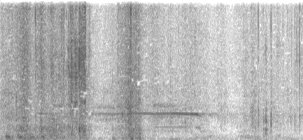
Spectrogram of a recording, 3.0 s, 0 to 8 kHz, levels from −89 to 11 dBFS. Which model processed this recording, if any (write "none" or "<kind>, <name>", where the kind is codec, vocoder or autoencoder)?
none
